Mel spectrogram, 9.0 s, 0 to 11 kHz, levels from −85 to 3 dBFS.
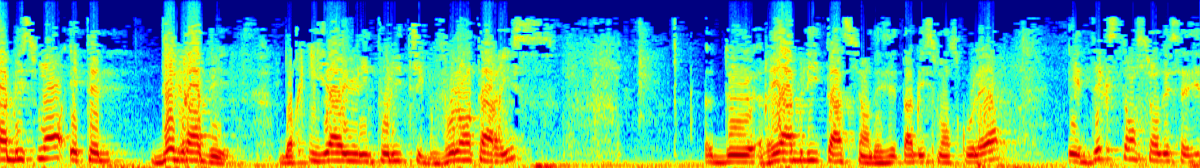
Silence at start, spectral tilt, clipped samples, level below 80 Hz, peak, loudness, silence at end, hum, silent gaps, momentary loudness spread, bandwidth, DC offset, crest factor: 0 s; -6.5 dB/octave; 3%; -22 dBFS; 0 dBFS; -7 LUFS; 0 s; none; none; 17 LU; 11 kHz; under 0.1%; 6 dB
